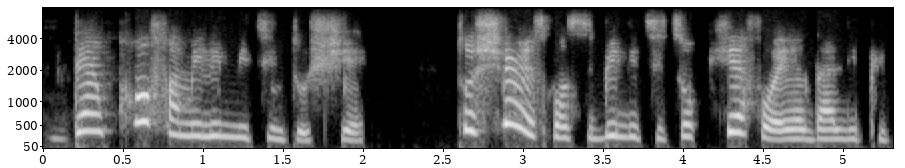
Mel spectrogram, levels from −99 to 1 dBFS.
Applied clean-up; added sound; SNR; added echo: none; none; none; none.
